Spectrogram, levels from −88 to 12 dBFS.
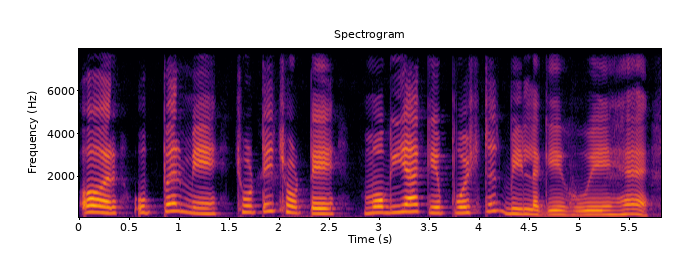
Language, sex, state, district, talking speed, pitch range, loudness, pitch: Hindi, female, Jharkhand, Garhwa, 125 wpm, 225-300 Hz, -17 LUFS, 270 Hz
